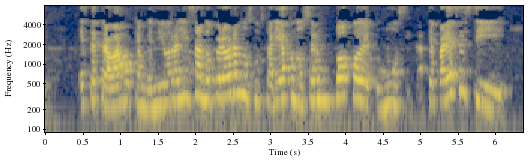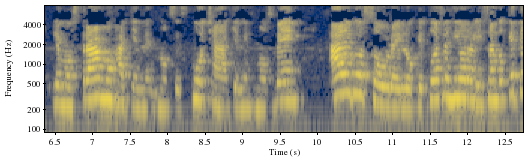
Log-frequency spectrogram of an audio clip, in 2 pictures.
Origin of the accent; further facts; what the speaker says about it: Esmeraldas, Ecuador; porque precisamente soy de Esmeraldas y sé muy bien la cercanía que tienen precisamente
